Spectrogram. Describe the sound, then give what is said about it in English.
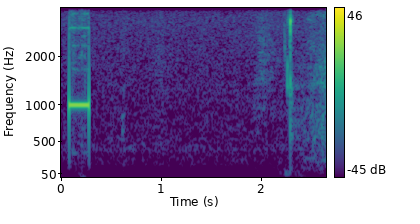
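An answering machine beep: one short, loud, steady tone, followed by near silence and then a faint click and soft rustling. “At the beep, please leave a message.”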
